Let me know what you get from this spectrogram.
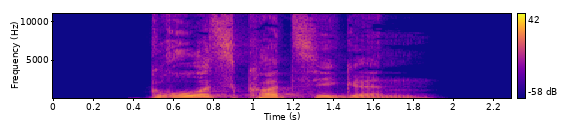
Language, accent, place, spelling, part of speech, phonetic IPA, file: German, Germany, Berlin, großkotzigen, adjective, [ˈɡʁoːsˌkɔt͡sɪɡn̩], De-großkotzigen.ogg
- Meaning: inflection of großkotzig: 1. strong genitive masculine/neuter singular 2. weak/mixed genitive/dative all-gender singular 3. strong/weak/mixed accusative masculine singular 4. strong dative plural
